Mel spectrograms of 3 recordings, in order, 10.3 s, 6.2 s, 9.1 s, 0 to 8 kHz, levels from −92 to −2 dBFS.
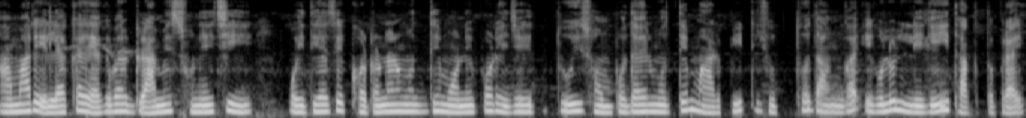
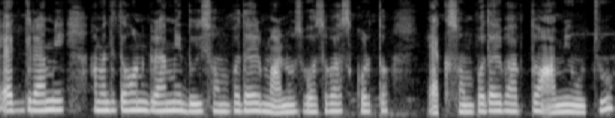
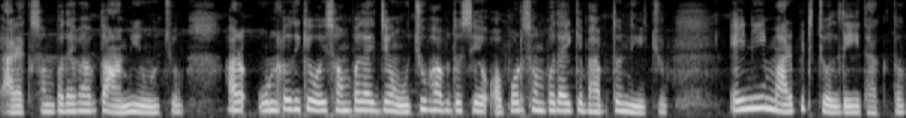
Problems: none marked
